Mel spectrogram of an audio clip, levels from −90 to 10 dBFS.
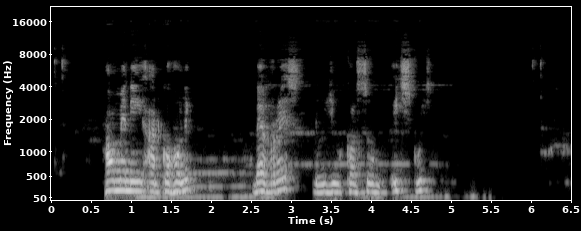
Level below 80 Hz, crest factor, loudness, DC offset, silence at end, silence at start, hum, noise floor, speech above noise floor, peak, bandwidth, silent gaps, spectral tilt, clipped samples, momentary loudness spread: -40 dBFS; 18 dB; -17 LUFS; under 0.1%; 1.2 s; 0.65 s; none; -42 dBFS; 26 dB; -2 dBFS; 7.8 kHz; none; -6 dB/octave; under 0.1%; 17 LU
